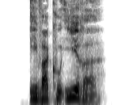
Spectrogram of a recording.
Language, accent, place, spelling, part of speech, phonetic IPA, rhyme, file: German, Germany, Berlin, evakuiere, verb, [evakuˈiːʁə], -iːʁə, De-evakuiere.ogg
- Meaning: inflection of evakuieren: 1. first-person singular present 2. singular imperative 3. first/third-person singular subjunctive I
